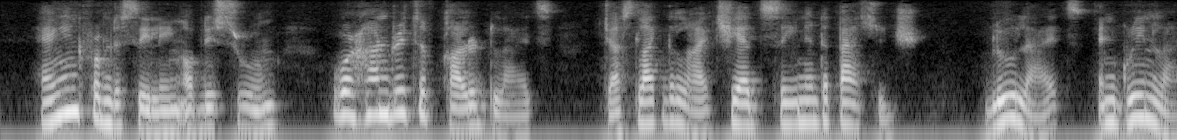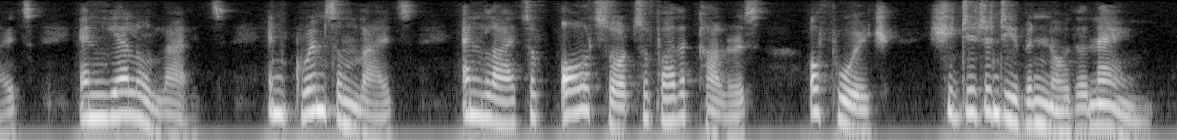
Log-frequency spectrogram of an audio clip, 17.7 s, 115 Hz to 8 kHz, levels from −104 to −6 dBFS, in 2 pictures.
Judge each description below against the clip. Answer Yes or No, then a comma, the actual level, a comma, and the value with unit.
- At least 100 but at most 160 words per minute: No, average, 170 wpm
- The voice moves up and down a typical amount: No, wide, 8.8 semitones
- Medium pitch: Yes, medium, 160 Hz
